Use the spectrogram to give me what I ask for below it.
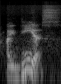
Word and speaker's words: ideas: used for abstract ideas ideas not ideas but the stress is on the second syllable ideas ideas yes okay let's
